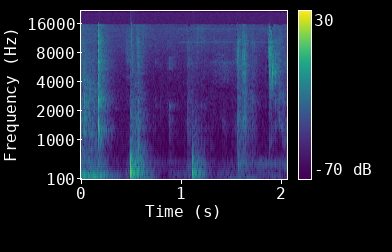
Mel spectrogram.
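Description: Two short sharp knocks about half a second apart, the first the loudest, followed by faint rustling handling noise.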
